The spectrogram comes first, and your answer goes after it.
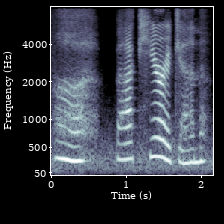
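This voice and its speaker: A woman's voice: high voice, slow, a little hiss or hum. A woman voicing a young female adventurer companion in a video game. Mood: curious.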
